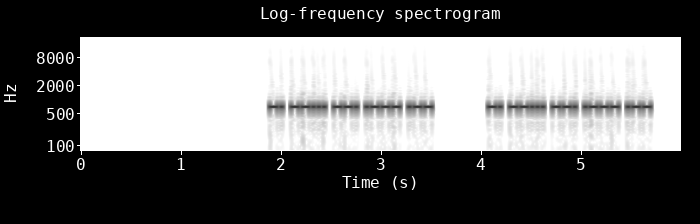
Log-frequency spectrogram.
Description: Morse code, heard as a keyed tone, about 48 wpm, 700 Hz. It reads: N7GJW N7GJW
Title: USA Call Signs - 5 Characters - Repeated 2x - 45wpm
